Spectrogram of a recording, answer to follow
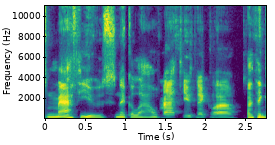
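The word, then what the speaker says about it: Matheus Nicolau: I think this is context clues because we not too long ago learned that Matthias Nicolau is Matthews Nicolau.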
